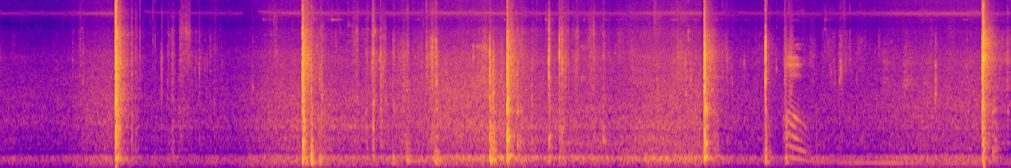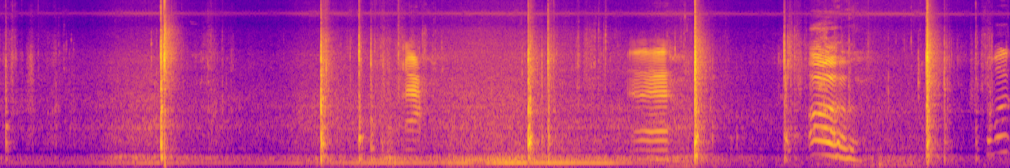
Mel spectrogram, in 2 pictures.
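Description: Plastic bottles being flipped and landing on a concrete floor: a sharp knock or clatter about every two seconds, nine or so in all.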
